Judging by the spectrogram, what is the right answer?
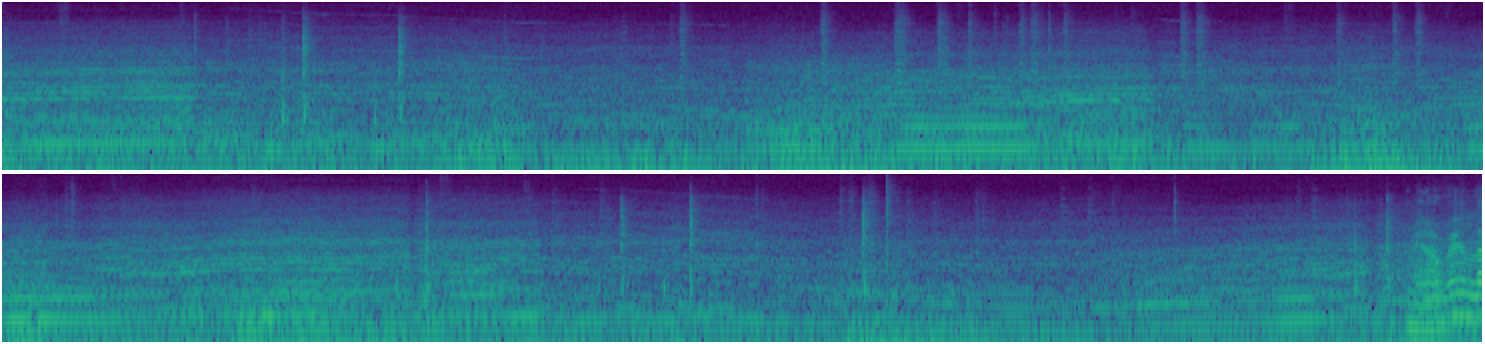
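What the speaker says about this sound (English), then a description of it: "Our rear is sliding around quite a bit now." A Lexus race car in a racing video game during a six-hour Qatar endurance race, with a steady engine drone and tyre noise as the rear slides, under continuous commentary.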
